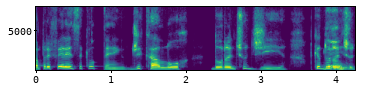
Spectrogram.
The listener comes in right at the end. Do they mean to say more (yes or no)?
no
